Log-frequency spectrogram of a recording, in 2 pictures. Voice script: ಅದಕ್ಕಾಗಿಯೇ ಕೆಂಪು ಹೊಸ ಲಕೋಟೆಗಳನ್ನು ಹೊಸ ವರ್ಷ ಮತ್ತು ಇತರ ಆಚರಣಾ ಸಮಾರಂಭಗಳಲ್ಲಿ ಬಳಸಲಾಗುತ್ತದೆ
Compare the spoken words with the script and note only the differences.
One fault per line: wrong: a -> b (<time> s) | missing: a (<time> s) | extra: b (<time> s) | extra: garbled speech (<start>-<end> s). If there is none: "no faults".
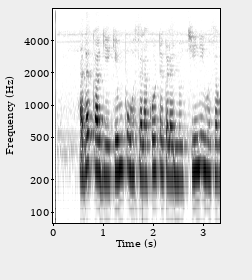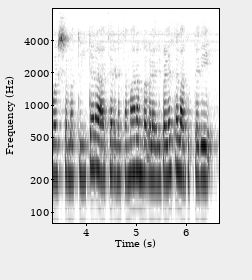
extra: ಚೀನೀ (2.7 s)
